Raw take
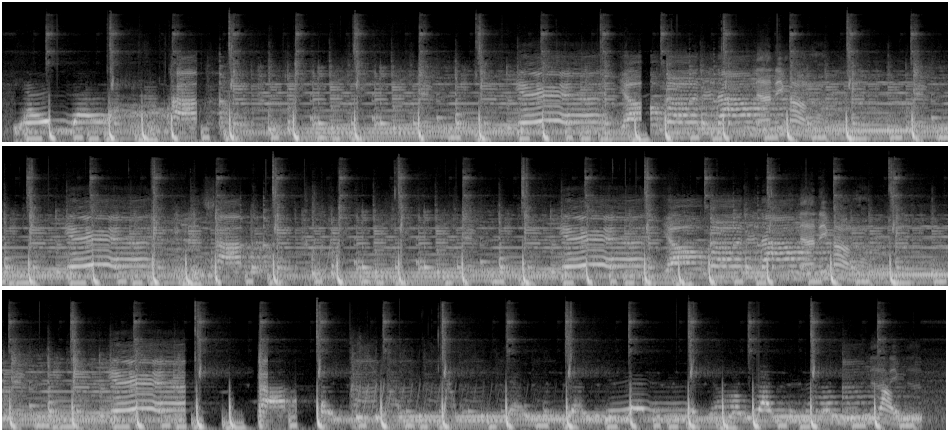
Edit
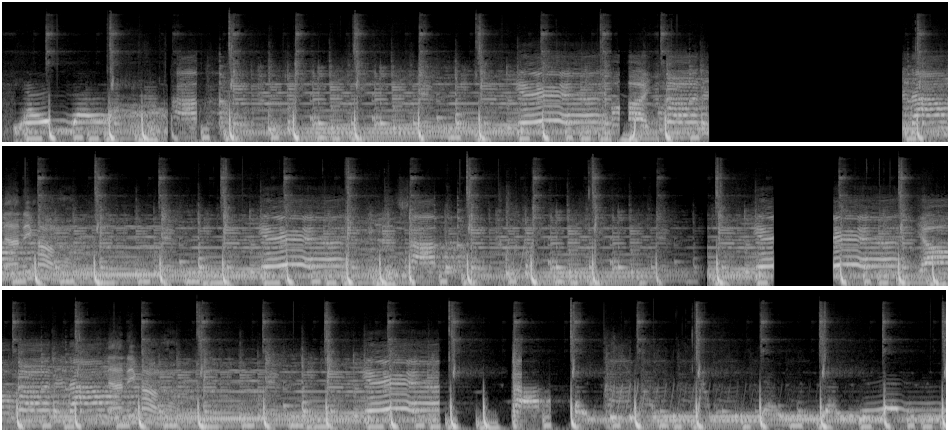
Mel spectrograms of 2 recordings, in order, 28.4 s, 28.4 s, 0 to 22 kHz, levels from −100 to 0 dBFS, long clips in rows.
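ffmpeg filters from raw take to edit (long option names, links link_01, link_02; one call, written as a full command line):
ffmpeg -i in.wav -filter_complex "[0:a]asplit=7[link_01][link_02][link_03][link_04][link_05][link_06][link_07];[link_01]atrim=end=1.65,asetpts=PTS-STARTPTS,afade=type=out:start_time=1.646:duration=0.004:curve=hsin[link_08];[link_02]atrim=start=1.65:end=6.092,asetpts=PTS-STARTPTS,afade=type=in:duration=0.31[link_09];[link_03]atrim=start=6.088:end=6.562,asetpts=PTS-STARTPTS,areverse[link_10];[link_04]atrim=start=6.558:end=7.06,asetpts=PTS-STARTPTS,afade=type=out:start_time=0.498:duration=0.004:curve=hsin,apad=pad_dur=1.94[link_11];[link_05]atrim=start=7.06:end=14.57,asetpts=PTS-STARTPTS,afade=type=in:duration=0.004:curve=hsin,afade=type=out:start_time=6.34:duration=1.17[link_12];[link_06]atrim=start=14.57:end=15.23,asetpts=PTS-STARTPTS,afade=type=in:duration=0.004:curve=hsin,afade=type=out:start_time=0.656:duration=0.004:curve=hsin,apad=pad_dur=0.6[link_13];[link_07]atrim=start=15.23,asetpts=PTS-STARTPTS,afade=type=in:duration=0.004:curve=hsin[link_14];[link_08][link_09]concat=n=2:v=0:a=1[link_15];[link_15][link_10]acrossfade=duration=0.004:curve1=hsin:curve2=hsin[link_16];[link_11][link_12][link_13][link_14]concat=n=4:v=0:a=1[link_17];[link_16][link_17]acrossfade=duration=0.004:curve1=hsin:curve2=hsin" out.wav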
